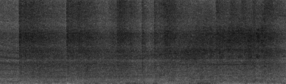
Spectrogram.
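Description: Cinematic trailer sound design: a sustained hissing whoosh with a low rumble that swells twice, about two and three seconds in.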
